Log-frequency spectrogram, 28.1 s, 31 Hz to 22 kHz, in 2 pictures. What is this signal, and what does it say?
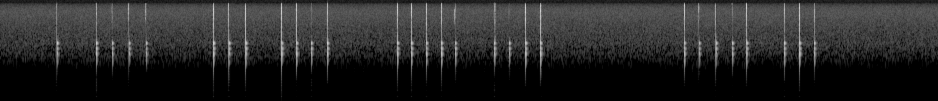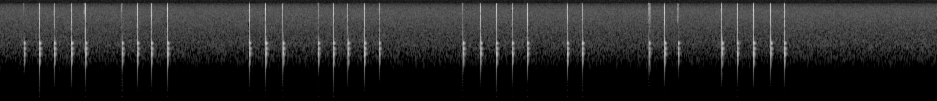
Tap code, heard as knocks on wood, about 4 knocks a second. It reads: DOY X YPWP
